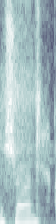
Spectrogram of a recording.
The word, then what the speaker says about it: Nahshon: From the line of Judah, the person that was chosen out was Nahshon. I'm not saying that right. Oh, yeah, Nahshon.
